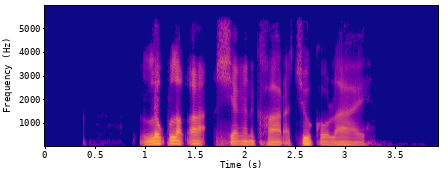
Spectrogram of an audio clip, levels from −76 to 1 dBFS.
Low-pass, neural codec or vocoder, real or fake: 5.4 kHz; codec, 24 kHz, 1.2 kbps, DualCodec; fake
